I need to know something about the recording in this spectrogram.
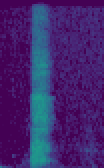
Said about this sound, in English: I didn't fart. That was my chair. I'm not that nervous. can you tell your Can you tell your chair to stop farting, please?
